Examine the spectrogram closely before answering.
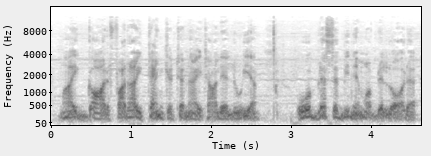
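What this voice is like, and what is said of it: Strained, struggling voice. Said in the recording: “My voice is a little bit challenging tonight.”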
